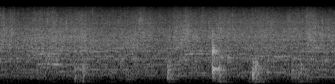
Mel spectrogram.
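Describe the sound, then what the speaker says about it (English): Onions, carrots and celery sizzle steadily in a pan, with a few soft scrapes of a spoon stirring them at irregular intervals, close and without talk. "fry and stir until your onions are soft and translucent and start to get some color"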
